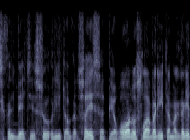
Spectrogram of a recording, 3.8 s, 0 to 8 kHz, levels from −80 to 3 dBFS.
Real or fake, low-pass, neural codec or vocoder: fake; 7.2 kHz; codec, 16 kHz, 8 kbps, FreqCodec, smaller model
